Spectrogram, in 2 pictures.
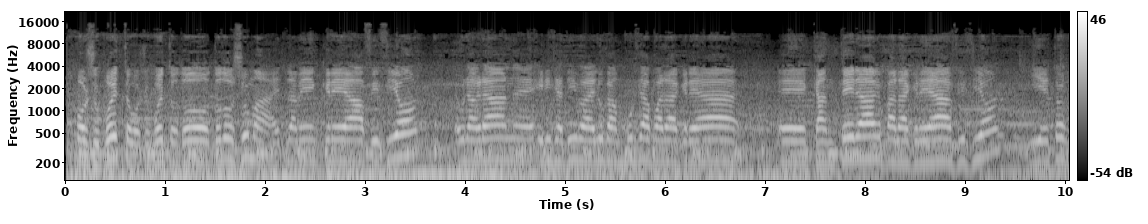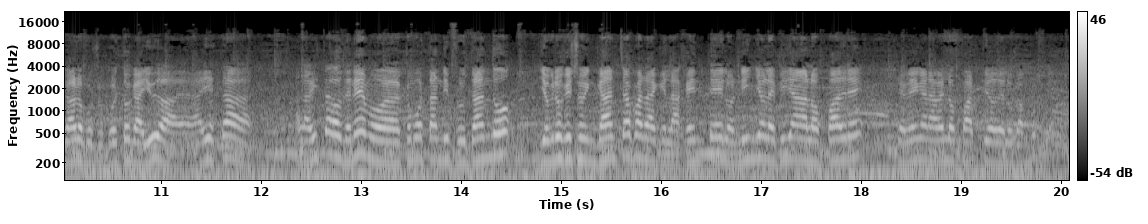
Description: Miguel Ángel Noguera, concejal de Deportes del Ayuntamiento de Murcia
